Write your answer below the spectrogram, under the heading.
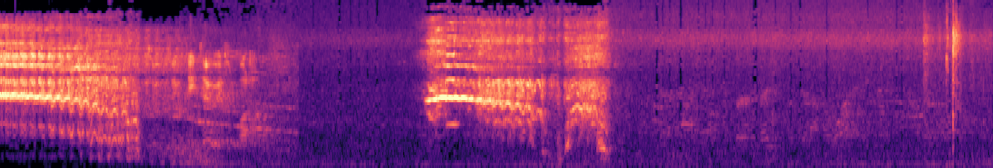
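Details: Horse whinny: a loud descending neigh fades out, then after a quiet gap a second shorter neigh bursts in, high and quavering, dropping in pitch. Faint low rumble and a small click near the end.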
